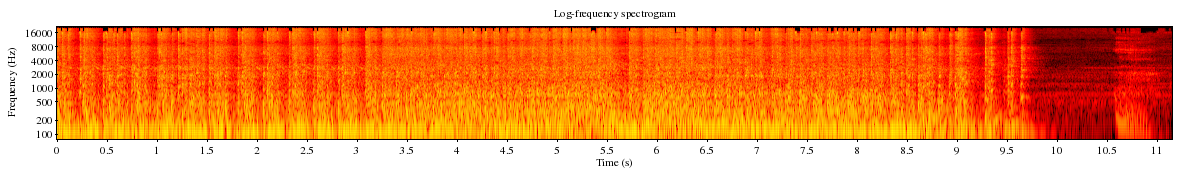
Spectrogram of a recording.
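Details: 1979 Pontiac Trans Am with freshly overhauled 400 V8 on first start: deep, lumpy, loping idle pulsing about four times a second; running rich with idle set too low, needs idle raised and fuel taken off.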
